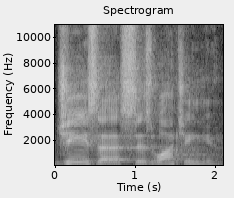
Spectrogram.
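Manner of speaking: low, soft mysterious voice. A narrator's reading. Mysterious voice warns a burglar in a home, very soft. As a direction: say it softly, pitched low. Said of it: "a very soft voice say".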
